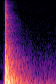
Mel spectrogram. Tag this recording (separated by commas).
thud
